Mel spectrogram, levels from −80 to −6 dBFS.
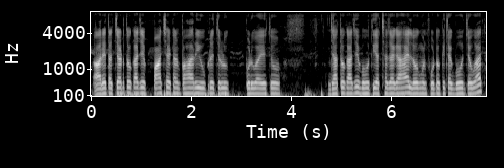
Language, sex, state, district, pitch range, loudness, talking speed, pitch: Halbi, male, Chhattisgarh, Bastar, 150-155 Hz, -25 LUFS, 195 wpm, 150 Hz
